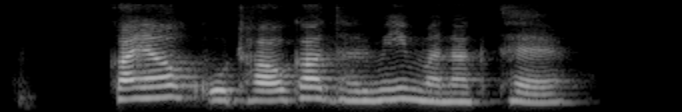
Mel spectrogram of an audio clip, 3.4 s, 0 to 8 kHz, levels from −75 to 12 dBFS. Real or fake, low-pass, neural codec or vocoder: fake; 7.2 kHz; codec, 24 kHz, 0.5 kbps, DualCodec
